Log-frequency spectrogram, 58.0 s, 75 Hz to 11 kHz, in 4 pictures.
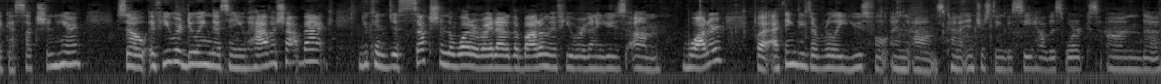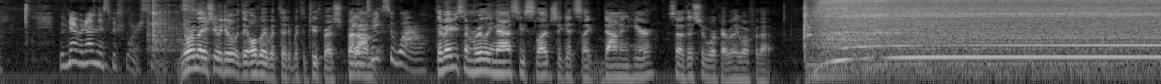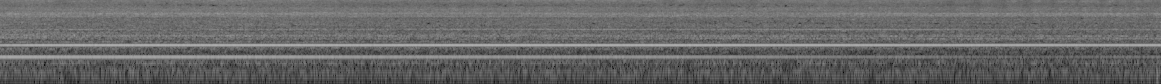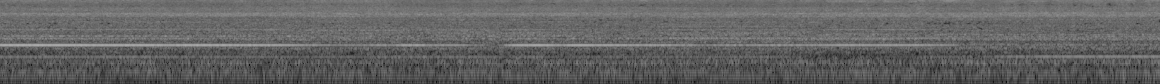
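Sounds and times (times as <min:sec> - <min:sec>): shop vacuum motor whining: 0:24.5 - 0:58.0.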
